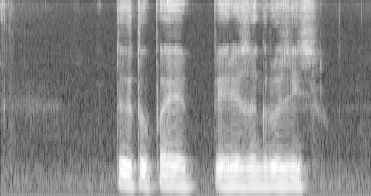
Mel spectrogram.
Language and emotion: Russian, neutral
